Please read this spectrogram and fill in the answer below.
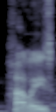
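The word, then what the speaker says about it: Halley: so did Lawrence Olivier Hal's Comet which is pronounced Hal's Comet and not Haley's Comet had been recorded numerous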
